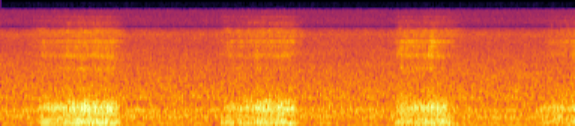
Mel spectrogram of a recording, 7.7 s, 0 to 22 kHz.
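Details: Male sleeper snoring and sleep-talking: three slow, rough snores on breaths in, about 26 a minute, over quiet room noise.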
